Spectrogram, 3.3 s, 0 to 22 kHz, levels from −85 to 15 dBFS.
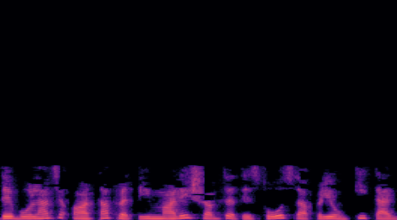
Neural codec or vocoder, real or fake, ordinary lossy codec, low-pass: codec, 24 kHz, 0.5 kbps, DualCodec; fake; MP3, 24 kbps; 5.4 kHz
